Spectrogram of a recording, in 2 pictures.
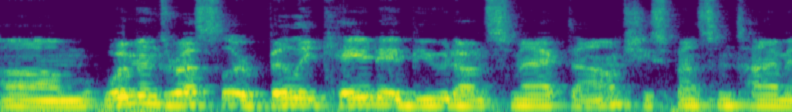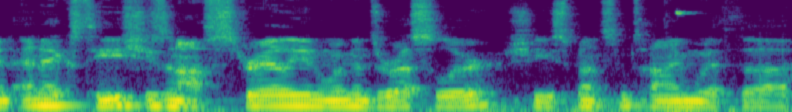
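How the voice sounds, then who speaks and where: Background noise is noticeable behind a man. Room echo is audible too. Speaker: podcast host. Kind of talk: casual chat. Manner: stuttering today.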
